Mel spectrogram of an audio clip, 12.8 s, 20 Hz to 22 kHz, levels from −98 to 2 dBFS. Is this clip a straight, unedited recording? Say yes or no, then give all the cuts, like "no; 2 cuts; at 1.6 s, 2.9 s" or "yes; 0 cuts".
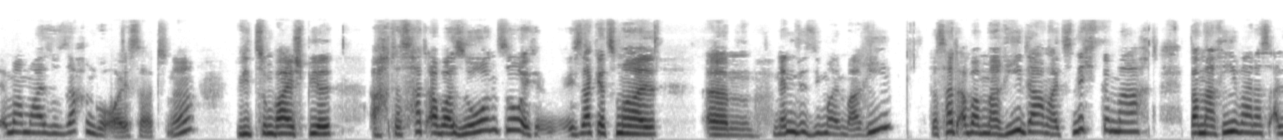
yes; 0 cuts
